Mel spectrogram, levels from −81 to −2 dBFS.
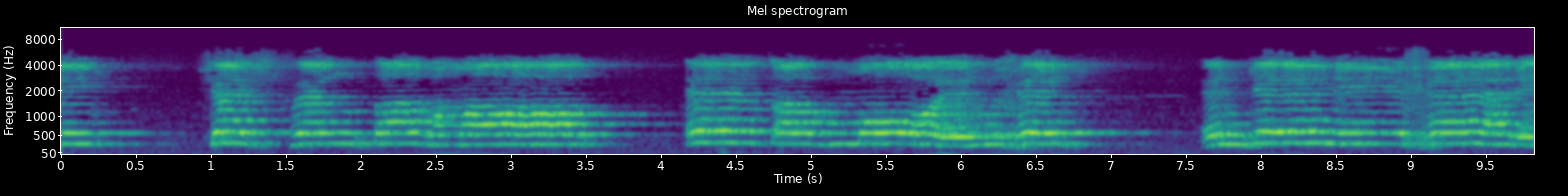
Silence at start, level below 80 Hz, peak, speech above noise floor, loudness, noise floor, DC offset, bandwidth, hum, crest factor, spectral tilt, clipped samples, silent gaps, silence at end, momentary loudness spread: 0 s; -66 dBFS; -6 dBFS; 32 dB; -18 LUFS; -50 dBFS; under 0.1%; 6.6 kHz; none; 14 dB; -3.5 dB/octave; under 0.1%; none; 0 s; 9 LU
